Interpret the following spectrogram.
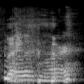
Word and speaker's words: Mullaghmore: Well, we shorten it to Mully a lot, but yeah, Mullaghmore.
